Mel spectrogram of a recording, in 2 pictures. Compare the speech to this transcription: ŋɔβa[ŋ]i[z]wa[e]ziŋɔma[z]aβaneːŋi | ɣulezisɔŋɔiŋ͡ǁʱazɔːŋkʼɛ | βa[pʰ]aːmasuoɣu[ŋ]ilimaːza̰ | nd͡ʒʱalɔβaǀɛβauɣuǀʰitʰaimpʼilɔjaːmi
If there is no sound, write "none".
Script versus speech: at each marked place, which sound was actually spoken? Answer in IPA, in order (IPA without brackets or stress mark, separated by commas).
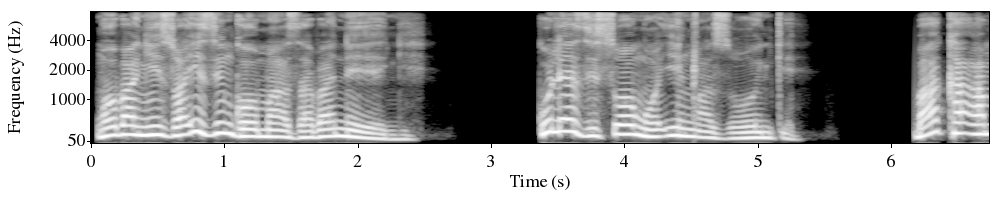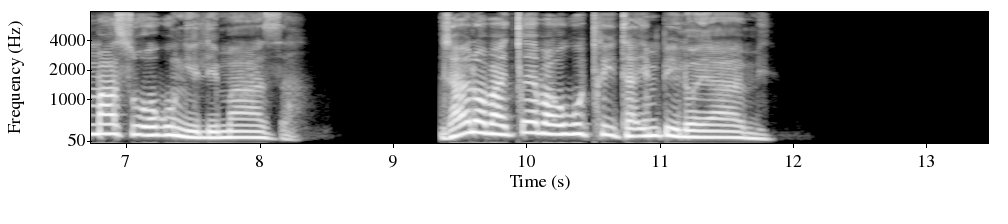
ŋ, z, i, z, kʰ, ŋ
